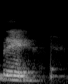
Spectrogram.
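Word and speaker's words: bread: अब यहाँ पे देखिए कि ई ए डी यहाँ पर भी है, ई ए यहाँ पर भी आया है, लेकिन इसका प्रोनाउंसिएशन शॉर्ट ए हो गया है, मतलब छोटा ए हो गया है, तो इसका प्रोनाउंसिएशन हम कर रहे हैं ब्रेड।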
